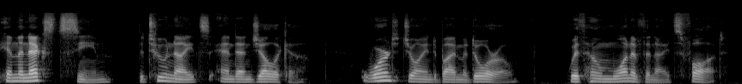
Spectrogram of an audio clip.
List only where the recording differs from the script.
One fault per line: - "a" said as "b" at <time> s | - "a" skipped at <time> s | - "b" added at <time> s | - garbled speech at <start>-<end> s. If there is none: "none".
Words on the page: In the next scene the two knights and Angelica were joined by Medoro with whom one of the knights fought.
- "were" said as "weren't" at 3.6 s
